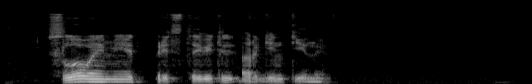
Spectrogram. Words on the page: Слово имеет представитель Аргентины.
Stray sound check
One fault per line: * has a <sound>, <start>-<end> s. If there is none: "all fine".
all fine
